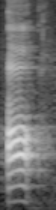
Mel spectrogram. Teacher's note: पीछे की ओर से बोल रहा है, जिह्वा के भीतर की ओर से बोल रहा है, इसलिए इसको पश्च स्वर कहते हैं।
